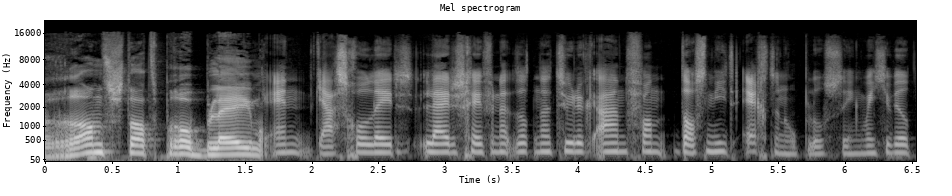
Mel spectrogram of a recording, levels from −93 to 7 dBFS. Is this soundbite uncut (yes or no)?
no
